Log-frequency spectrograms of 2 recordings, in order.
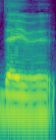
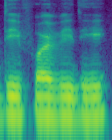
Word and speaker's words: D4vd: Um, pronounced David, not D4 VD.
